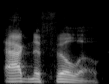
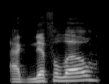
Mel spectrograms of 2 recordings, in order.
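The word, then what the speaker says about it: Agnifilo: For f's sakes, it's pronounced Agnafillo. Are are you married to this dude? I would like to know because I've heard Agnifil. I've heard Agnafillo. I've heard them both.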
